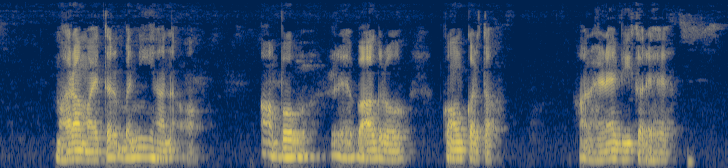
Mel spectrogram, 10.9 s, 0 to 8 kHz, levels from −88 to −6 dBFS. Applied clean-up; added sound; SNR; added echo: none; none; none; none.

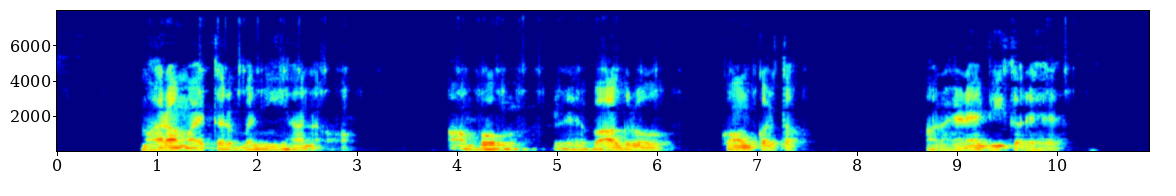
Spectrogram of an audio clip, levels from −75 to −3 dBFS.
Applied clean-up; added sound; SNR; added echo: neural mask model RNNoise.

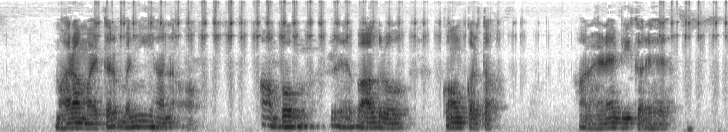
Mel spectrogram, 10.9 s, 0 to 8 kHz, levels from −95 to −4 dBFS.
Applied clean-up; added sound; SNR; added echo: none; Glass; 15 dB; none.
